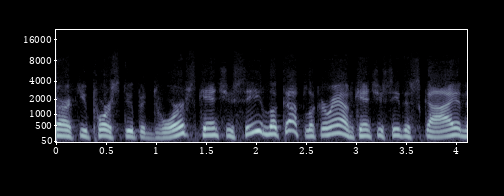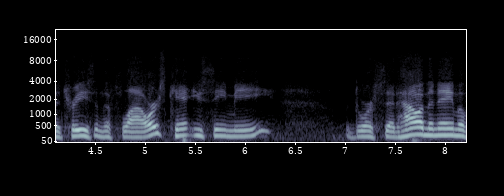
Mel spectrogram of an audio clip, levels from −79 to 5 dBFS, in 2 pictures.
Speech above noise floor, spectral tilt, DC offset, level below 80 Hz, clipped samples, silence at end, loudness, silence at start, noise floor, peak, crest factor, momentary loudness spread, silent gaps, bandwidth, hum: 34 dB; -8.5 dB/octave; under 0.1%; -58 dBFS; under 0.1%; 0 s; -23 LUFS; 0 s; -57 dBFS; -6 dBFS; 16 dB; 7 LU; none; 10.5 kHz; none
